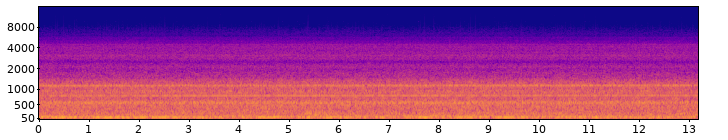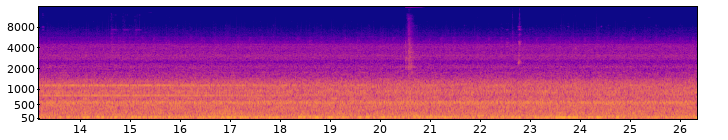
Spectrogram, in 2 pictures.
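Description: A train engine hums steadily with a low rumble.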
